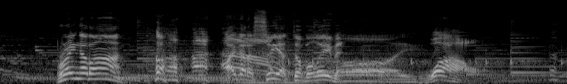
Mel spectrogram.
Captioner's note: laugh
